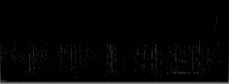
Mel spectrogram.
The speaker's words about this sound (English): Praise the Lord. Clap your hands and let's give praise to the Lord.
